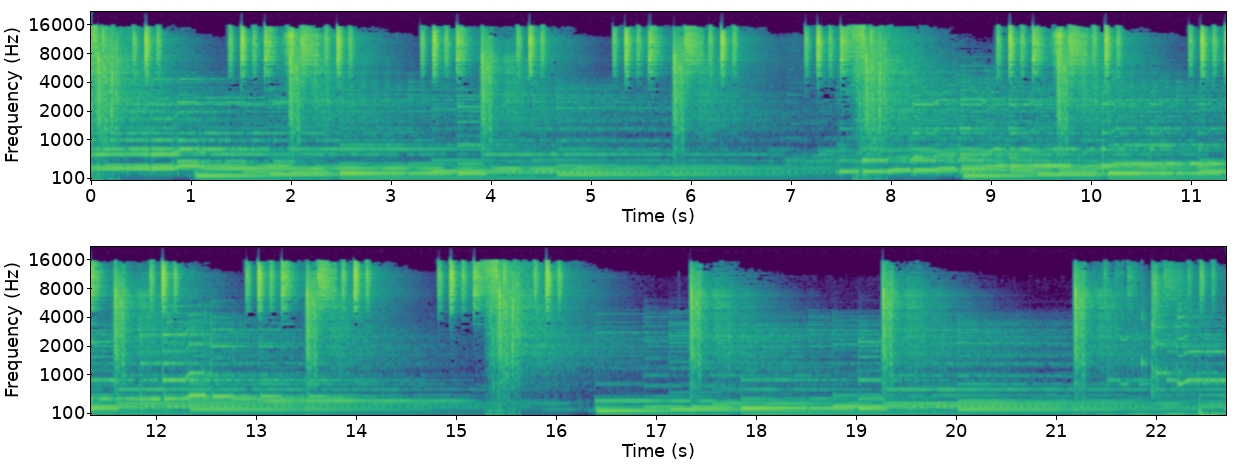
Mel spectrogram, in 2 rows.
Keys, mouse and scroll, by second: 8.2-9.8 middle drag, 9.8-11.9 drag, 11.6-12.8 typing, 14.3-22.7 drag, 22.6-22.7 typing.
